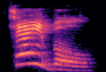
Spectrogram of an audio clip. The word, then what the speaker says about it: table: if I have a word like table table B is a noun and it has two syllable T and B so because Cas it has two syllables and because Cas it is a noun I need to stress the first syllable which is why the first syllable is written in capital letter T the other syllable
